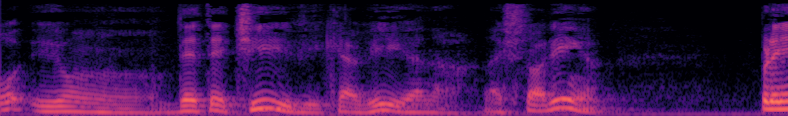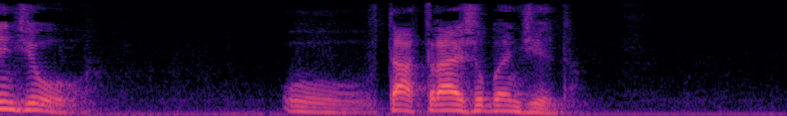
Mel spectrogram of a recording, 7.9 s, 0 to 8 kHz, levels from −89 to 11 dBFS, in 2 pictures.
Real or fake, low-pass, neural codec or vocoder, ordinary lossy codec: real; 7.2 kHz; none; MP3, 32 kbps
